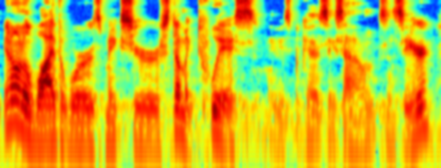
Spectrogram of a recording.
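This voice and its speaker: A man's voice: mid-range voice, lively intonation, normal speed, pushed and bright, a little hiss or hum. A man reading a visual novel aloud on a live stream, narrating dramatically and adding casual asides.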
